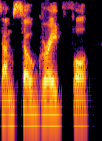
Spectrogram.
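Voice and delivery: ordinary talk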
